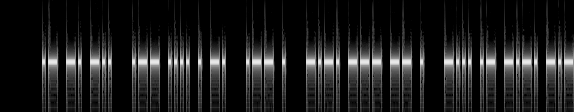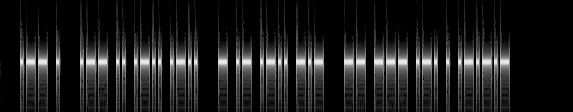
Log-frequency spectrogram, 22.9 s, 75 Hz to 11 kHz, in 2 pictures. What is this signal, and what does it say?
Morse code, heard as a keyed tone, about 20 wpm, 700 Hz. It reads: AND WHEN WE COME BACK WE WILL TALK MORE.
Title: Sentences with 5-Word Phrases - 20wpm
